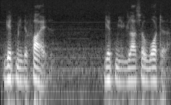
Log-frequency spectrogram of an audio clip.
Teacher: the use of falling tone in these sentences indicates an order or an authority on the part of the speaker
